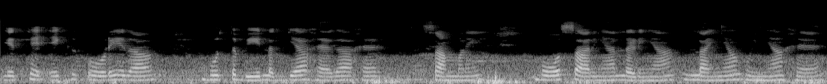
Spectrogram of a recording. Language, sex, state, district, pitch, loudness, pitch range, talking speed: Punjabi, female, Punjab, Pathankot, 195 Hz, -17 LUFS, 185-210 Hz, 115 wpm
